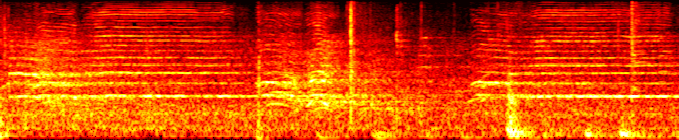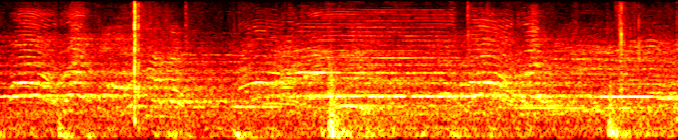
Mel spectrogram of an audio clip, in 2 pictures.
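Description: Badminton rally in an arena: sharp impacts of racket strikes on the shuttlecock and thuds of footwork on the court, a few seconds apart. A steady held tone sits under it in the background.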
